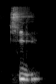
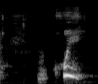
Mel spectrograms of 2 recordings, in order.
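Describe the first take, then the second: First: The word is said without a w sound. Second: The word is said with a w sound. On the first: This is how Portuguese speakers read it. The speaker calls it wrong. "Falantes de português, a gente fala isso que" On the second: This is how it is said in Italian. The speaker calls it right. "Mas no italiano, a gente pronuncia o, tá? Então é qui"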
